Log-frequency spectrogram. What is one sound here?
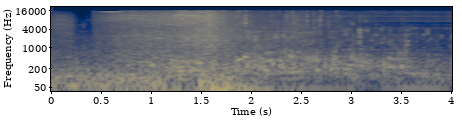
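Water splashes and gushes away.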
